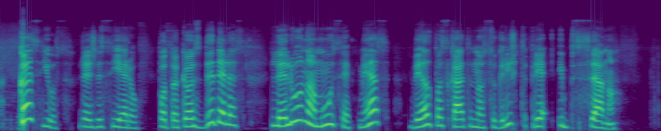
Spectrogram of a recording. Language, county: Lithuanian, Vilnius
